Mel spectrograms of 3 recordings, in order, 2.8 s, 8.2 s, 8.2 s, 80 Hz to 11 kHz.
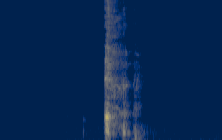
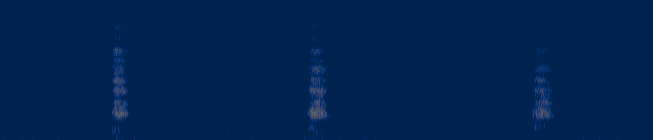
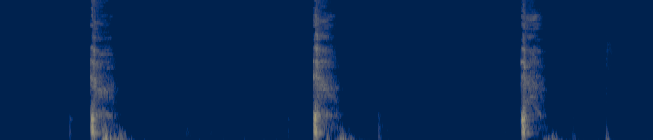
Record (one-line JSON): {"cough_length": "2.8 s", "cough_amplitude": 6810, "cough_signal_mean_std_ratio": 0.19, "exhalation_length": "8.2 s", "exhalation_amplitude": 257, "exhalation_signal_mean_std_ratio": 0.35, "three_cough_length": "8.2 s", "three_cough_amplitude": 4784, "three_cough_signal_mean_std_ratio": 0.24, "survey_phase": "beta (2021-08-13 to 2022-03-07)", "age": "45-64", "gender": "Male", "wearing_mask": "No", "symptom_none": true, "smoker_status": "Never smoked", "respiratory_condition_asthma": false, "respiratory_condition_other": false, "recruitment_source": "REACT", "submission_delay": "1 day", "covid_test_result": "Negative", "covid_test_method": "RT-qPCR"}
